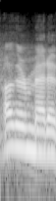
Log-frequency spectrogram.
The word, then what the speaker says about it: Meta: facebook dead because apparently the word meta is pronounced like the feminine form of the hebrew word for dead and so that was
